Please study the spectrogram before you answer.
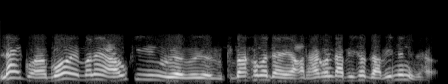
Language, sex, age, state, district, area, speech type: Assamese, male, 60+, Assam, Nagaon, rural, conversation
